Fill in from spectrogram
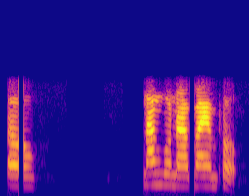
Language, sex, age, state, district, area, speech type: Bodo, female, 60+, Assam, Kokrajhar, rural, conversation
